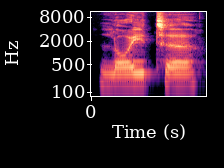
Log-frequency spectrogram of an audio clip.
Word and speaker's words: Leute: And it could be an A umlaut, Ä, plus an U, or E plus U is pronounced Oi. So if you read words with these combinations, it could be like Leute, äußern, heute.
